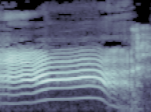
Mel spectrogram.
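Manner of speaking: put-on high, loud toddler's happy shriek; retold excited scream. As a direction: shriek like a thrilled little girl. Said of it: "she just lets out this big scream".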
